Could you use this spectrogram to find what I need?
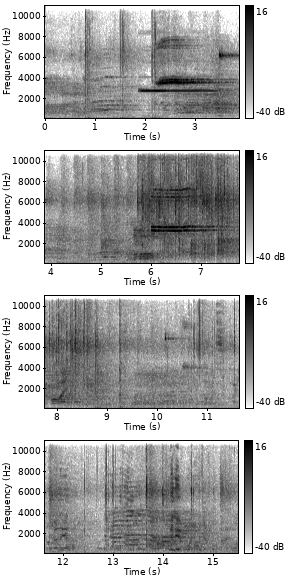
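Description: Young men call out and talk loudly across the hall.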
